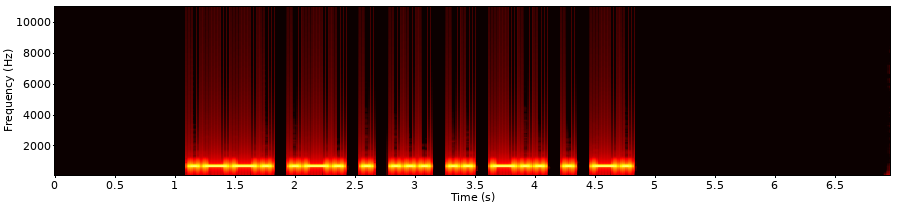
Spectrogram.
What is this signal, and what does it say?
Morse code, heard as a keyed tone, about 20 wpm, 700 Hz. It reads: PRESIDEN
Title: Build A Word - 4 Letters At A Time - 12-Letter Words - 20wpm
